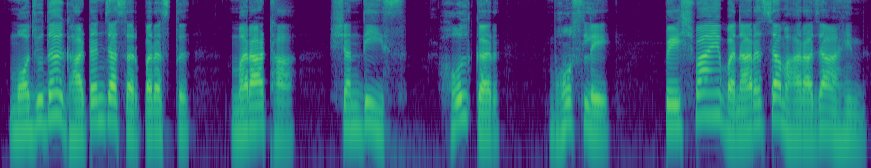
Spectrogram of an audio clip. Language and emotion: Sindhi, neutral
